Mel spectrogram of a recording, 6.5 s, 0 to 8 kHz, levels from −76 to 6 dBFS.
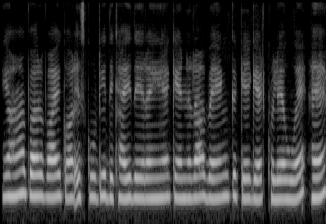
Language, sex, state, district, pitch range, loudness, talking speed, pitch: Hindi, female, Uttarakhand, Tehri Garhwal, 235-260 Hz, -21 LUFS, 145 wpm, 245 Hz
